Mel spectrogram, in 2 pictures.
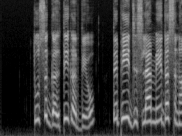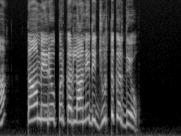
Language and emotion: Dogri, disgusted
